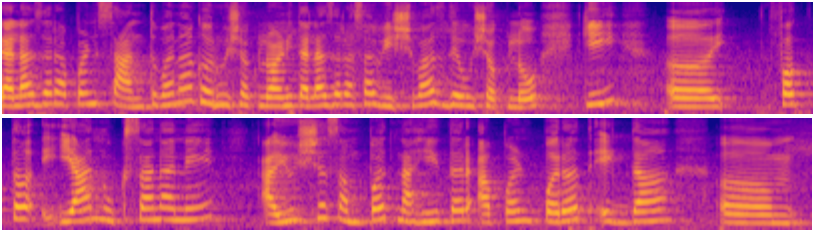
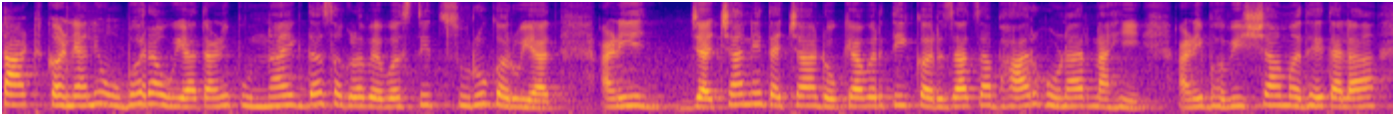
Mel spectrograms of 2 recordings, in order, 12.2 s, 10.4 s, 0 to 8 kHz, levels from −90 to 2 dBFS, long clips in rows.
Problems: constant background noise, background conversations at intervals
